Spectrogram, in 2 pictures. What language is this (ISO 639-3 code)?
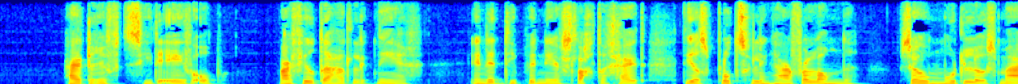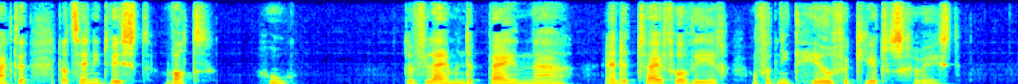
nld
